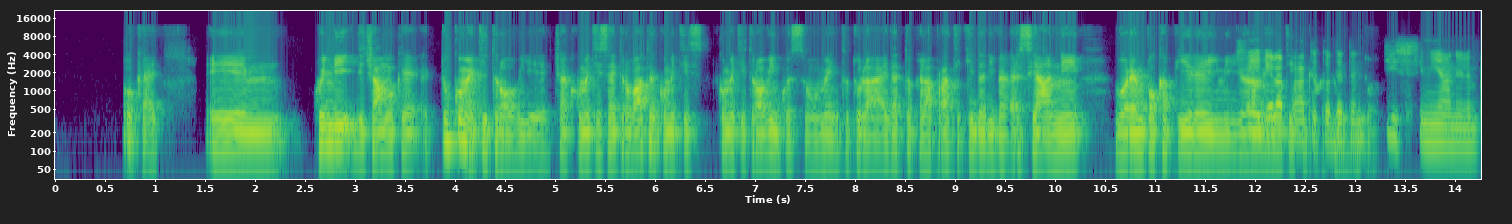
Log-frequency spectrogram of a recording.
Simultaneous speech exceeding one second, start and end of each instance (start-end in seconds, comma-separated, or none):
11.8-13.3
